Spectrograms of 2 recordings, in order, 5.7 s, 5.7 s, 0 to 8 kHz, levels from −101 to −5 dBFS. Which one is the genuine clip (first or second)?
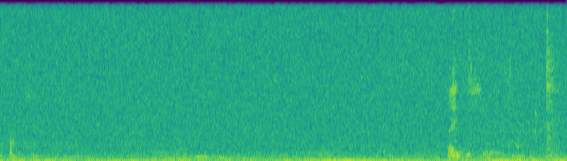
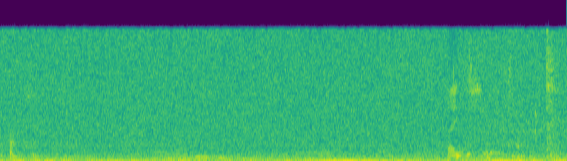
second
